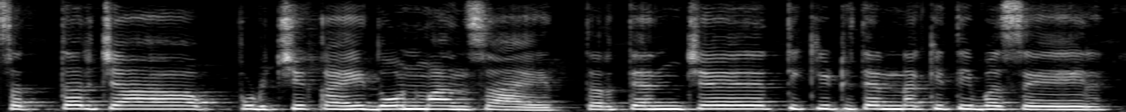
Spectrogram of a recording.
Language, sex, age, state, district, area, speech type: Marathi, female, 45-60, Maharashtra, Osmanabad, rural, spontaneous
